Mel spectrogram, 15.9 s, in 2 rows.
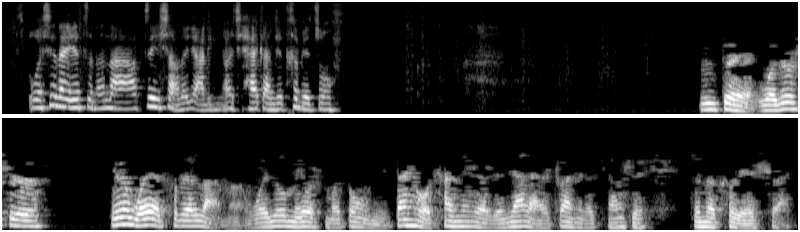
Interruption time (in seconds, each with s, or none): none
